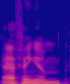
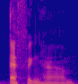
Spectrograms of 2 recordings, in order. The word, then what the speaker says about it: Effingham: The hour-long drives from Cape Girardeau, Paducah, Effingham. Yes. Say it correctly for me. Effingham. Thank you. No. Effingham. Like your correct way, not Effingham, not the Americanized way.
